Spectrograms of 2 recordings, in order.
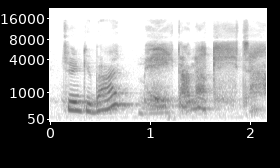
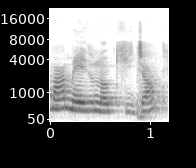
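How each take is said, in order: First: Breathy secret whisper. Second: Said in the usual way. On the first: Acted. Whispered aside before challenge.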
